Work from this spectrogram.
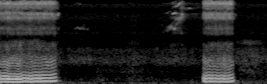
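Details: Shih Tzu snoring in its sleep: two buzzy, rasping snores, the first close to a second long and the second shorter, with a quiet pause of about two seconds between them.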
